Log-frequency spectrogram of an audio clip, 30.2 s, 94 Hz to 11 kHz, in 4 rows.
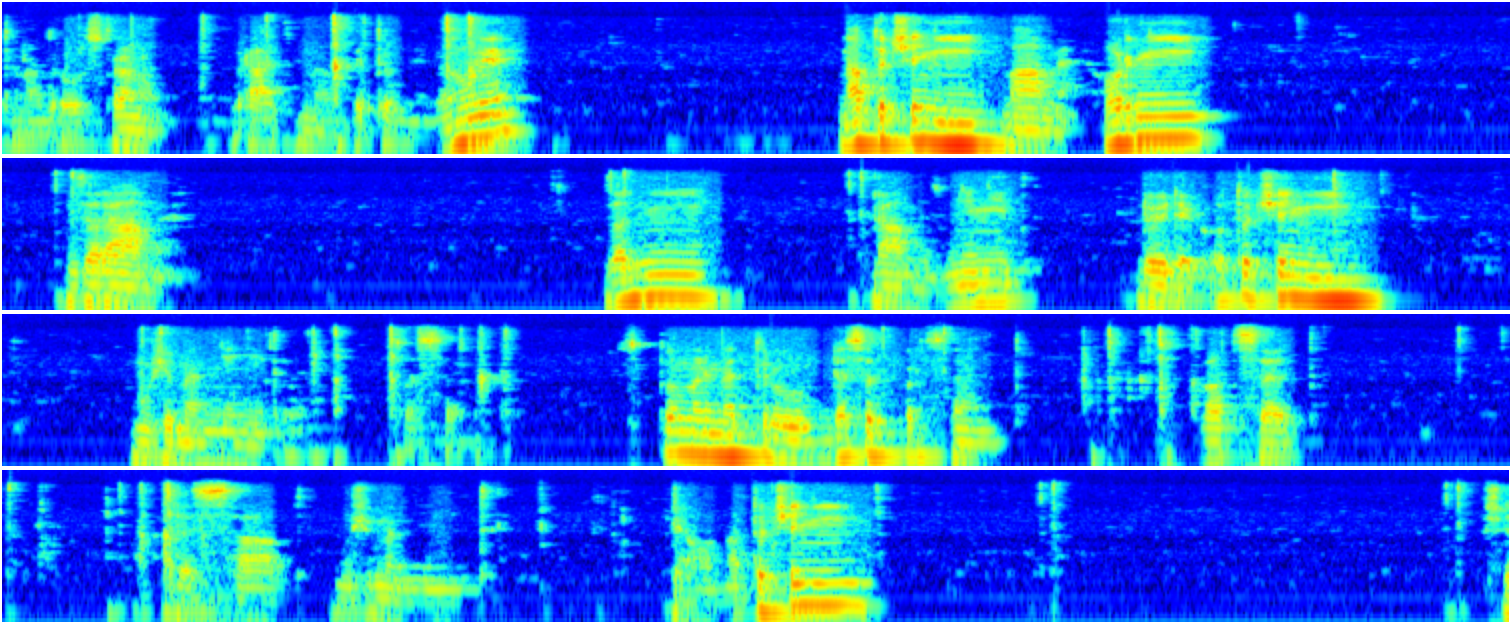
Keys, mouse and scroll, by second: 1.3 click, 1.7 typing, 2.2 Return, 7.9 click, 10.7 click, 11.8 click, 12.8-13.4 scroll, 15.9 click, 16.6-17.4 typing, 19.8 click, 20.2-21.0 typing, 22.7 click, 22.9-23.8 typing, 24.7 scroll down 1, 25.3-25.6 scroll down 2, 25.6 scroll up 3, 26.6 middle click, 27.9 click, 29.9 click.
